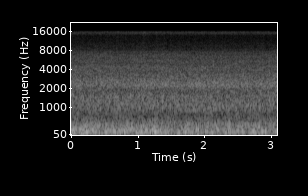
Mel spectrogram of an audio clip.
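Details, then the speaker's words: Home-built rewound table fan coil, freshly fitted into the fan, switched on and running at good speed: steady even rush of air with a low smooth hum, no ticking or scraping; normal fan running. "দেখুন বন্ধুরা কীরকম স্পিডে ঘুরছে, আপনারা শুধু দেখে নিন।"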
